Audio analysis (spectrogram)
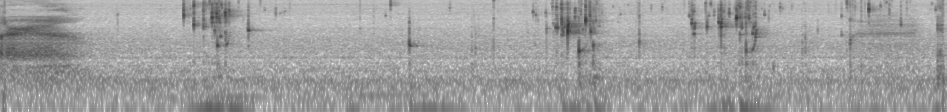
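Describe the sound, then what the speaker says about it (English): Warm soapy water in a bowl being handled up close, with scattered drips, small splashes and wet squishing sounds coming in irregular bursts over a quiet background, soft and intimate in tone. "I have a bowl of warm, soapy water."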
